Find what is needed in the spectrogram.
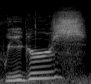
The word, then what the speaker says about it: Uyghurs: And it happens that this one very remote, reclusive tribe called, I hope I'm pronouncing this right, the Uyghurs? – Yeah, that's right.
